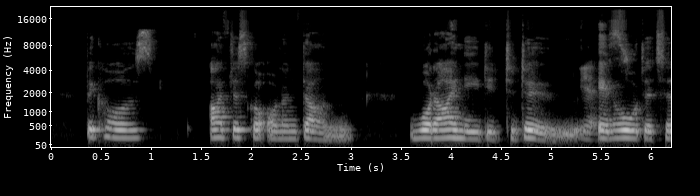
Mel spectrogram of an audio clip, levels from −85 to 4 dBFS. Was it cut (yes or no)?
no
